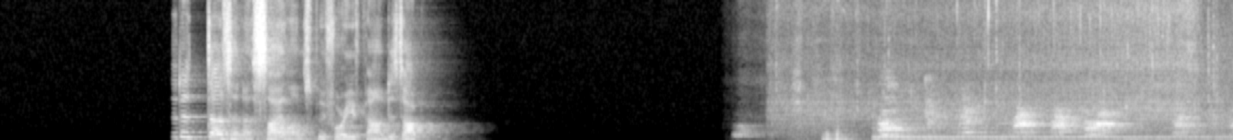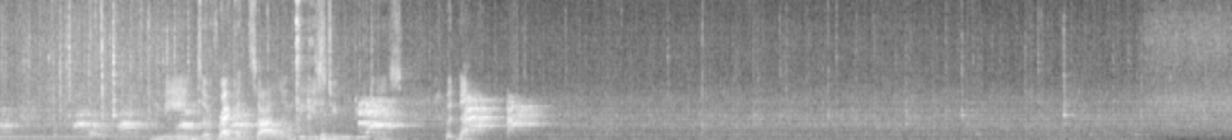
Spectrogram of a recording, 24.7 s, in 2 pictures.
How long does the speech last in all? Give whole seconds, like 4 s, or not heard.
6 s.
